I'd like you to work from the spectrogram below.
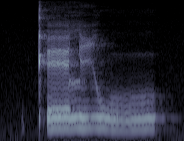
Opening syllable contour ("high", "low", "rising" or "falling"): high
